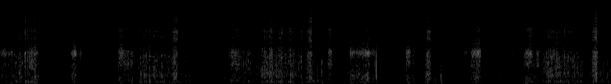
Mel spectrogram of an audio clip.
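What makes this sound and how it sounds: A silver metal fountain pen nib writes in olive ink on flat lined writing paper. Continuous scratchy handwriting strokes come in short bursts of dry, bright scraping. Quiet pauses fall between the strokes.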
